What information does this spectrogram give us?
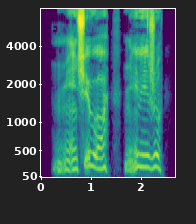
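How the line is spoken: Trembling strained voice. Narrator (Russian): дрожащим голосом выдавил Шпиндель

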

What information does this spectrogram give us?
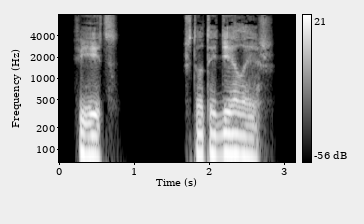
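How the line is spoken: Barely audible question. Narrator (Russian): еле слышно спросил Верити

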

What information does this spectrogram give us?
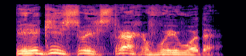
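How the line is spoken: Growled. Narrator (Russian): прорычал Калор

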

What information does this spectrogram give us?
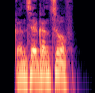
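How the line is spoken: Mutter. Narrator (Russian): бормотал он

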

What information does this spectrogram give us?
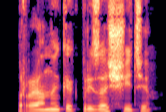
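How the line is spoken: Muttering. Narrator (Russian): пробормотал Йона

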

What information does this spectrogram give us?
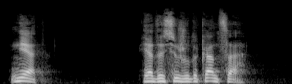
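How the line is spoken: Sharp, bitter objection. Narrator (Russian): возразил Дриан резко и с горечью

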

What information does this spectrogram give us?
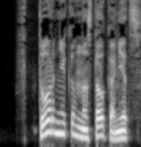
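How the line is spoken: Laughing. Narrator (Russian): рассмеялась она

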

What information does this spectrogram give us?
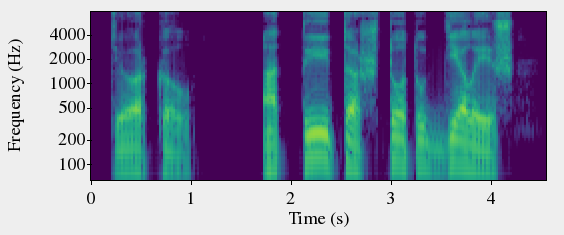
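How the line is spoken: Stern, suppressing laughter. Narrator (Russian): МакМёрфи старался говорить строго, а сам с трудом сдерживал смех

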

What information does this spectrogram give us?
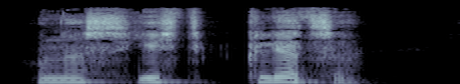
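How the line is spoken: Barely audible. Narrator (Russian): еле слышно выговорил Будимир

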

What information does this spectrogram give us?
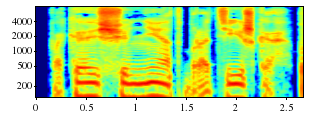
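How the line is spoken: Muttered. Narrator (Russian): пробормотал Вуко

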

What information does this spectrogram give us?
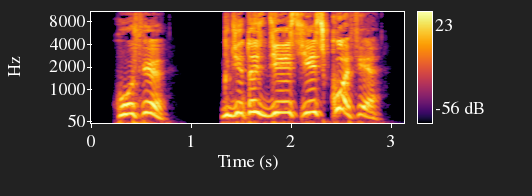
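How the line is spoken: Shout from close below. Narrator (Russian): Закричал кто-то у меня из-под руки

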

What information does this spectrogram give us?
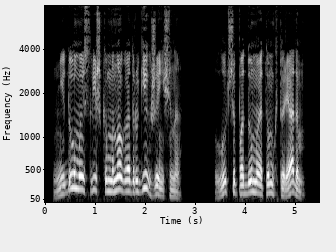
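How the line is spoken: Stern. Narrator (Russian): строго сказал Наконта

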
